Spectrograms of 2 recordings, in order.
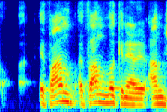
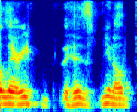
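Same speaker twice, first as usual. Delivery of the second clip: ordinary delivery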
